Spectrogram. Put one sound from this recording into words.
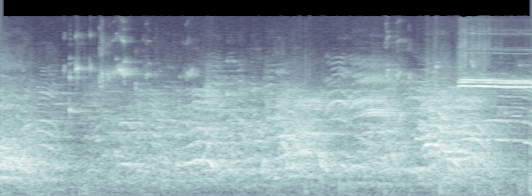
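A crowd murmurs in a large echoing gym.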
